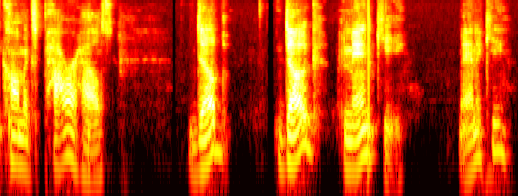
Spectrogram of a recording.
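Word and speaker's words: Mahnke: Manaki. How do you say that, guys? Mankey.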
